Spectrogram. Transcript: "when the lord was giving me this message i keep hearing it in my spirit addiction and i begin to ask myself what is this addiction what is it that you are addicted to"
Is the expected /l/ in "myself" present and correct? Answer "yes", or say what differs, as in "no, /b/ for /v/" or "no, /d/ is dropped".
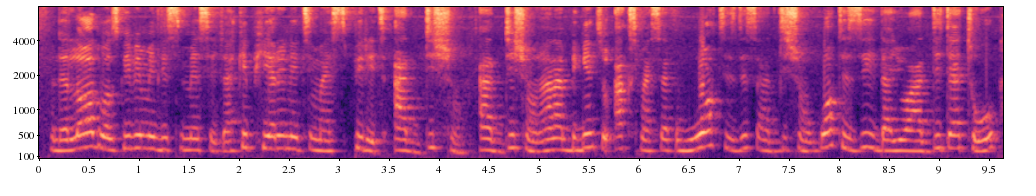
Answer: yes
